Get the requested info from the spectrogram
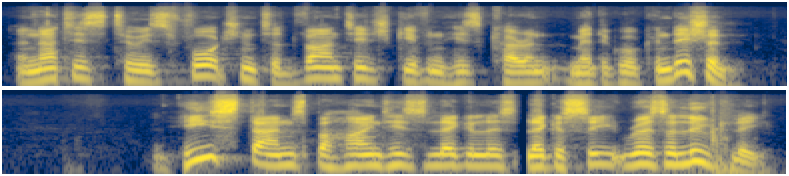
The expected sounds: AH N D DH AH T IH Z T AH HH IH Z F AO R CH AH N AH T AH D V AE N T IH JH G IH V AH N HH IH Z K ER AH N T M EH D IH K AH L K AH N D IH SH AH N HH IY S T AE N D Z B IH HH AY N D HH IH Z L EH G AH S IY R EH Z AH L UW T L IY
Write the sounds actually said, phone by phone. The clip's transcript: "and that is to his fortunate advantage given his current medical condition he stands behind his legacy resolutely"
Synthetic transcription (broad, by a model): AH N DH AH T IH Z T AH IH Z F AO R CH AH N AH T AH D V AE N T IH JH G IH V AH N IH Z K ER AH N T M EH D IH K AH L K AH N D IH SH AH N IY S T AE N D Z B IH HH AY N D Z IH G L EH G AH S IY R EH Z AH L UW T L IY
